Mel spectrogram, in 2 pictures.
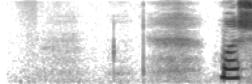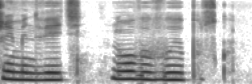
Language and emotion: Russian, sad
